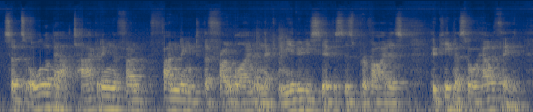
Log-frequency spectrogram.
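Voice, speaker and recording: A New man with a slightly low voice makes his party's case at a candidates' forum, assured and on-message. The mic sits far off in a big, echoing hall, with faint room noise. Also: steady tone, fairly quick, a little mellow. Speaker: election candidate. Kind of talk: public candidate forum answer.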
